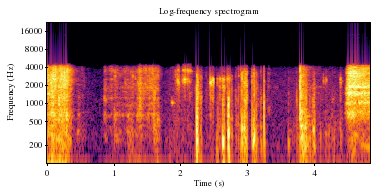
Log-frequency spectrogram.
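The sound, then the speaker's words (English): A deck of cards being shuffled: loud riffling bursts at the start and end, with a quick run of crisp snapping clicks in between and short pauses. “I'm going to shuffle.”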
